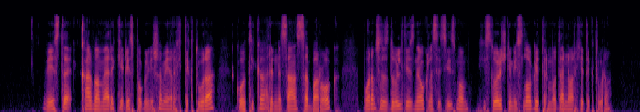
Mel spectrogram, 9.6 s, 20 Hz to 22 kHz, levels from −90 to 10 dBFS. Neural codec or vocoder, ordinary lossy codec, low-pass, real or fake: none; Opus, 16 kbps; 10.8 kHz; real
